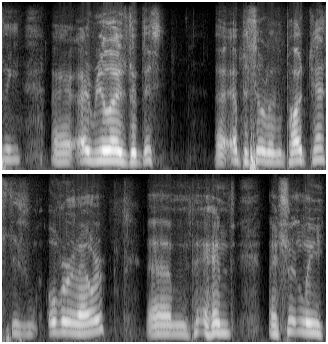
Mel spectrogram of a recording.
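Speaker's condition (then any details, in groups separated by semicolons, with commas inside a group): Cerebral palsy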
